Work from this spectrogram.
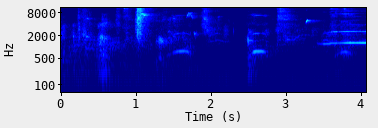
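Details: Young monkey Mila, left behind while mother Malika forages far away, cries toward her brother Marto, who will not help. Arched, tonal squeaks and chirping wails repeat, ending in a steady high whine, with rustling close by.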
